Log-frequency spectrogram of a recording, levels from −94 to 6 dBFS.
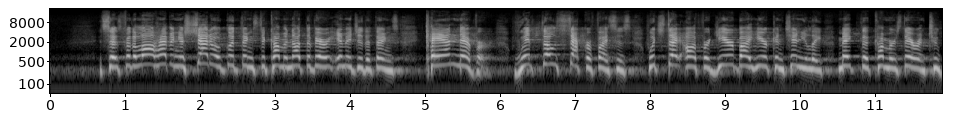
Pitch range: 285-395 Hz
